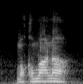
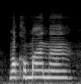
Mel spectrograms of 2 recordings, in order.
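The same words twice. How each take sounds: First: The voice is deep, full and heavy. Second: The voice is thin, light and shrill. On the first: It is how a man speaks. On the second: It is not how a man speaks.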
